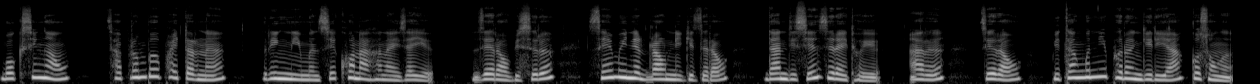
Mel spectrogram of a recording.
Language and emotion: Bodo, neutral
